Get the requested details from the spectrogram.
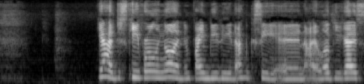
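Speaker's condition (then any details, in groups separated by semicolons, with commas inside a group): Cerebral palsy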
